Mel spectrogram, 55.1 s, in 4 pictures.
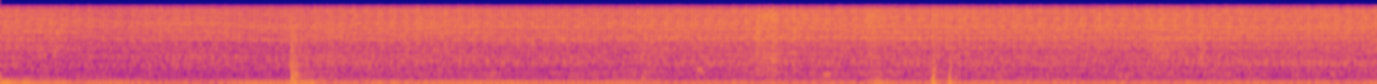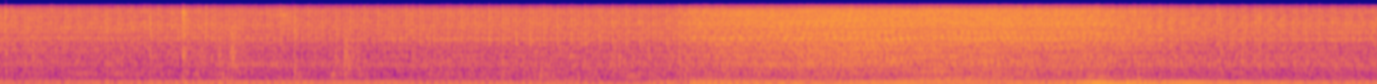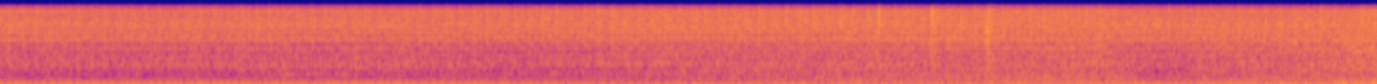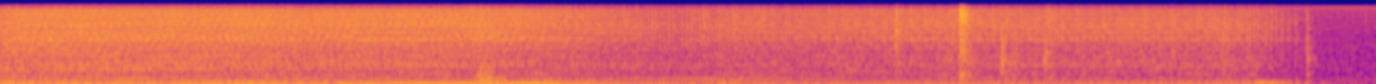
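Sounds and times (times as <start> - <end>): car engine at low revs: 0.0 - 55.0.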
